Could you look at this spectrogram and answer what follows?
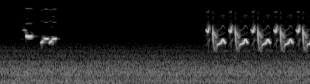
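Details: Nightingale singing among other birds: a brief high double note, a pause over a low steady hum, then a rapid series of high, sharply down-slurred notes repeated about five times a second.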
